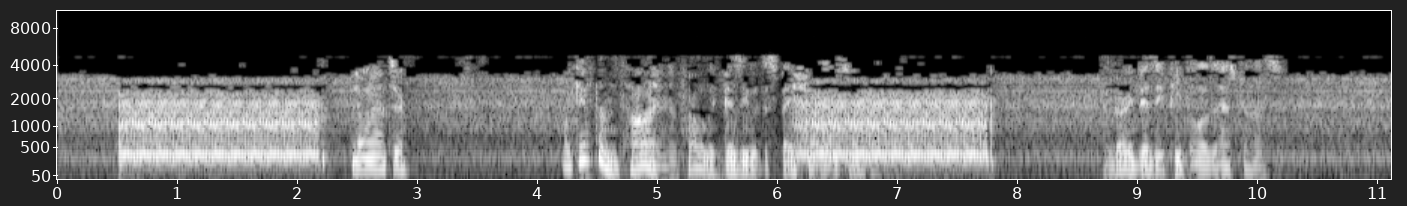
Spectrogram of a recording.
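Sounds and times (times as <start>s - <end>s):
telephone line ringing through to Houston, Texas: 0.5s - 2.3s, 6.1s - 7.8s
speech: 2.4s - 3.6s, 4.2s - 6.9s, 8.7s - 10.3s.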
